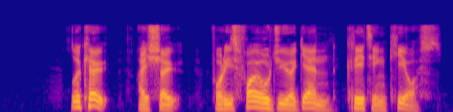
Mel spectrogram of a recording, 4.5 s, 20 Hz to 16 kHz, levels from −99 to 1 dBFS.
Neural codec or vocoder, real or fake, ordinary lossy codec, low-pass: none; real; none; 7.2 kHz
